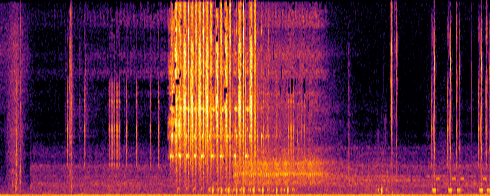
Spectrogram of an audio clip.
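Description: Quick menu clicks tick through a list.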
